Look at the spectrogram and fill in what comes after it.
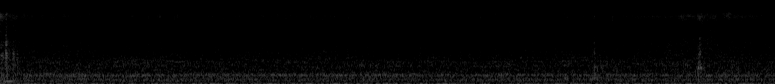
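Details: Honey bees in a hive during an inspection, recorded on a Xiaomi Redmi Note 8 phone: a steady, dense low hum with a constant drone band, unbroken for the whole stretch, with faint ticks of handling.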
